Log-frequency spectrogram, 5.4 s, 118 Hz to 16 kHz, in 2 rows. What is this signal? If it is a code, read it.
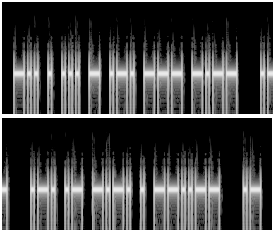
Morse code, heard as a keyed tone, about 34 wpm, 700 Hz. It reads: DESTROY A RACE, A
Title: A Sound Of Thunder 35wpm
